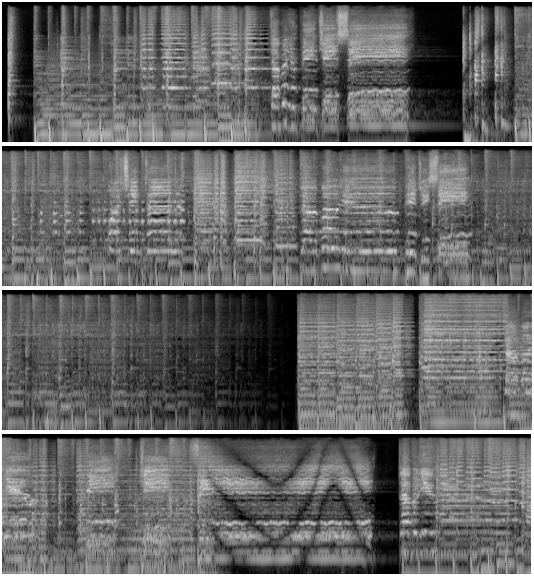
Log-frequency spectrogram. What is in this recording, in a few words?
jingles audition cuts; pams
